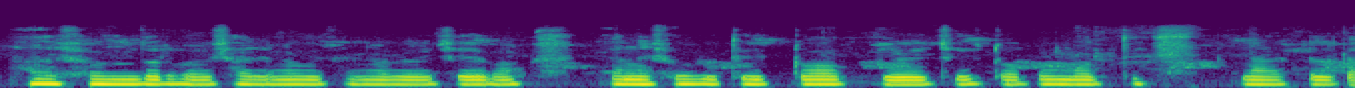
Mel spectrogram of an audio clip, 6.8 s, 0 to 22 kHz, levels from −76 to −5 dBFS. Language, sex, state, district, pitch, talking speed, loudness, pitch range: Bengali, male, West Bengal, Malda, 140 Hz, 140 wpm, -15 LUFS, 140-145 Hz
